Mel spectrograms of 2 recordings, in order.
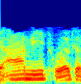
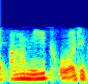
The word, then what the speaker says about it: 阿弥陀: 因为阿弥陀这三个字的意思无法用少数几个中文意思表达出来，于是就照梵文名号译音，根据巴利文的发音或根据后期的梵文发音，对于阿弥陀这个陀字就念成达字。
